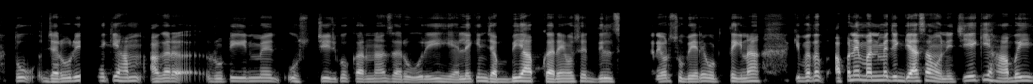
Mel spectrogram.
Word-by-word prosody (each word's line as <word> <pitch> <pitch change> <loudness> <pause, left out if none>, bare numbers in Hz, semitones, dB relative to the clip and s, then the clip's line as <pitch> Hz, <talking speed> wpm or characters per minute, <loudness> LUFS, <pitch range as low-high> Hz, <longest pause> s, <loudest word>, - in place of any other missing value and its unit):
तो 165 +1 -4
ज़रूरी 145 +5 +1 0.2
है - - -3
कि 185 - 0
हम 170 0 -1
अगर 145 +3 +2
अ, 280 - 0 0.2
रूटीन 150 +3 -4
में 155 -2 -4 0.2
उस 135 - -12
चीज़ 145 -3 -1
को 150 - -6
करना 135 0 -3
ज़रूरी 120 +2 -3
ही 130 -2 -5
है 115 -2 -3
लेकिन 135 +6 -1
जब 120 -4 +1
भी 155 +5 +3
आप - - -29
करें 130 +2 +5
उसे 135 +2 -2
दिल 140 +1 -2
से - - -6
करें। - - -59 0.3
और 145 - -2
सवेरे 145 -1 -1
उठते 145 +1 -1
ही 140 - +1
ना, 160 +2 +3 0.3
कि - - -4
मतलब 180 +4 0
अपने 210 +2 +5
मन 190 -2 +5
में 200 0 +3
जिज्ञासा 170 -1 +6
होनी 130 -6 0
चाहिए 180 +9 +1
कि 210 +2 -1
हाँ, 145 -7 +2
भई 170 +2 0
150 Hz, 240 wpm, -22 LUFS, 135-165 Hz, 0.3 s, जिज्ञासा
